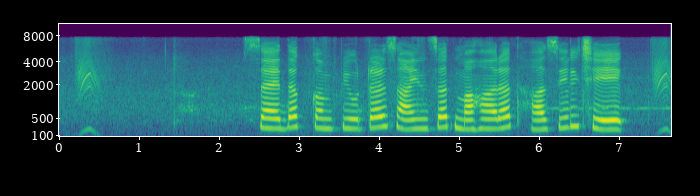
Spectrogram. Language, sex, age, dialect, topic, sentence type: Magahi, female, 25-30, Northeastern/Surjapuri, banking, statement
